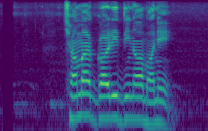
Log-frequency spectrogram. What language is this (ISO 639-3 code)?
nep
